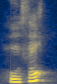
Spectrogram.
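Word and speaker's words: Hoseok: Next, we have Hosok. Hosok. Like I said, that sock sound has to be there. Hosok. Ho. Like you're a cheating hoe type of hoe. Ho. Sok.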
